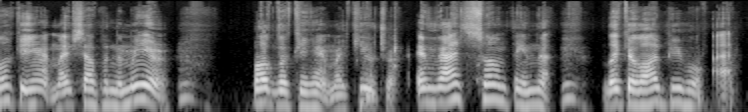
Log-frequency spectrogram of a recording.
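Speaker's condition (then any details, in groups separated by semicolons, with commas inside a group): Cerebral palsy, severe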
